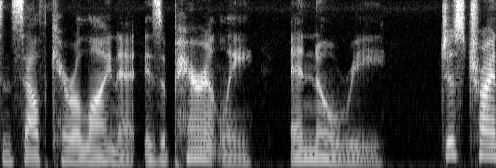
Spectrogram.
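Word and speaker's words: Enoree: Oh, and the pronunciation posse wants you to know that place in South Carolina is apparently Enori.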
